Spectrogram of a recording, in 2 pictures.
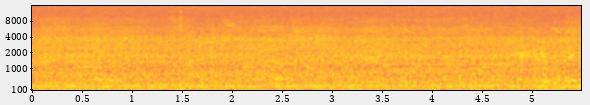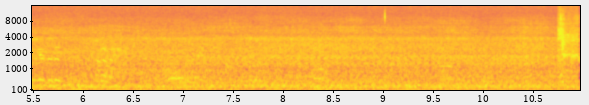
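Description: Steady low mechanical hum with outdoor background noise, unchanging throughout.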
